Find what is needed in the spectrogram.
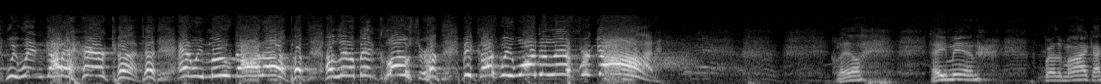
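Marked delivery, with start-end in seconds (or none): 0.1-6.6 higher, louder preaching climbing to a peak; preaching at full force. Acted. Preacher telling the youth how they got haircuts, rising to a full shout. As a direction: build it up to a shouted praise.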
